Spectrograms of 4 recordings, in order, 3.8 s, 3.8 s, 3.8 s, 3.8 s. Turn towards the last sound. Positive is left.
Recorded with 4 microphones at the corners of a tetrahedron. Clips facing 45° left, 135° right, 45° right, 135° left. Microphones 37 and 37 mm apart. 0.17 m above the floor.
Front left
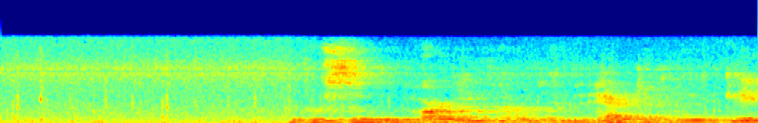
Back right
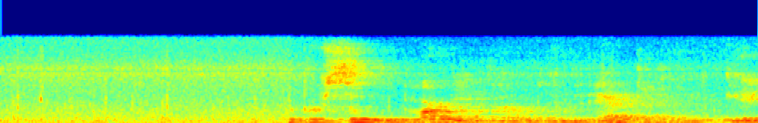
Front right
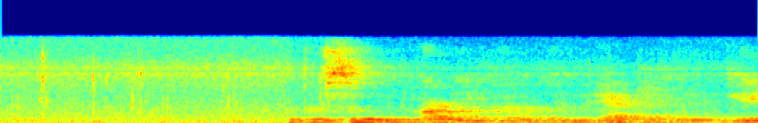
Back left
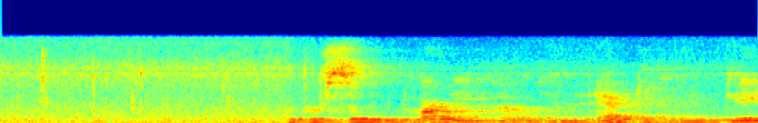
turn(degrees=100)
